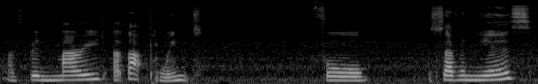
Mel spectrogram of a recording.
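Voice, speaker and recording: A woman's voice: mid-range voice, slow pace, a little hiss or hum, rough recording. Indignant chatty English woman vlogger. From England. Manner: rambling, indignant, with many asides and quoted dialogue. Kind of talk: casual storytelling monologue.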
